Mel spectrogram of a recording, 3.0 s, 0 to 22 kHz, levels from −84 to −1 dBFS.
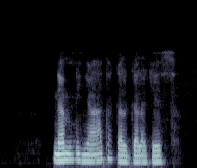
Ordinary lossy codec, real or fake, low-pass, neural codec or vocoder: Opus, 24 kbps; fake; 7.2 kHz; vocoder, 22.05 kHz, 80 mel bands, WaveNeXt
